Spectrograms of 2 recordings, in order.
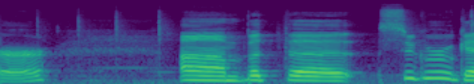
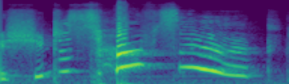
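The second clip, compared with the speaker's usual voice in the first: laughing; 6 dB louder than usual. Real, not acted. Reading chat laughing.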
